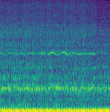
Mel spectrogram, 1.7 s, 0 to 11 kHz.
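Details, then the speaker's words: Lotus Evora 400 at idle, reverted from power mods and tunes, with a persistent air intake fault code and a recent roadside stall: a steady high whistle over an even low idle, cause unknown. "Do you hear that whistling sound?"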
